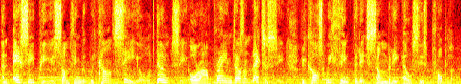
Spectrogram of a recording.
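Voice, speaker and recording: A man's voice: a little high, big pitch swings, normal speed, few pauses, over music. An actor playing a breezy, streetwise alien traveller in a radio comedy, wry, emphatic and impatient with his human friend. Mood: exasperated, excited. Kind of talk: radio comedy drama acting.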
